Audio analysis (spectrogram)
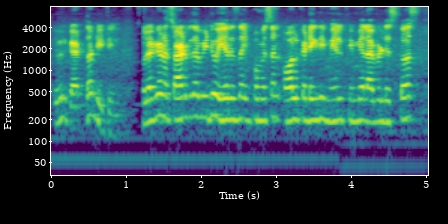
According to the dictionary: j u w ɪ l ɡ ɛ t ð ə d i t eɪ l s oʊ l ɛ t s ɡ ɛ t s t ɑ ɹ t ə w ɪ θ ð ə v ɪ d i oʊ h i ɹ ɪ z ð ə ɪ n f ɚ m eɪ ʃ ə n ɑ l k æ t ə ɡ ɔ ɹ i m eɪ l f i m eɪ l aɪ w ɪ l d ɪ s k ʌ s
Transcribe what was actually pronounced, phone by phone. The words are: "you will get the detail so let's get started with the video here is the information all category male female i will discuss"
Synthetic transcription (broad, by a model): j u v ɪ l ɡ ɛ t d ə d i t eɪ l s oʊ l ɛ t ɡ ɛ t s t ɑ ɹ t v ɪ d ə v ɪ d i oʊ h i ɹ ɪ z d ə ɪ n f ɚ m eɪ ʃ ə n ɑ l k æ t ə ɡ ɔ ɹ i m eɪ l f i m eɪ l aɪ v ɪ l d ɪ s k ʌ s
